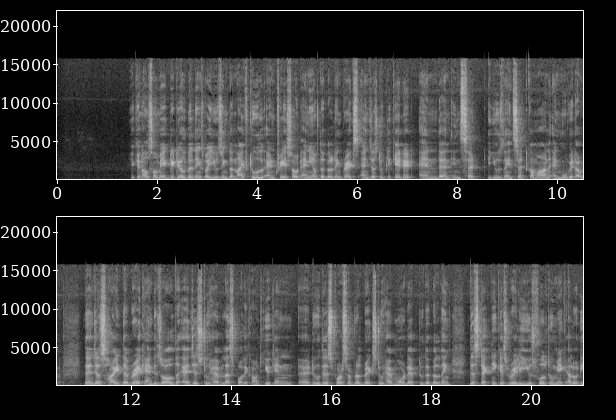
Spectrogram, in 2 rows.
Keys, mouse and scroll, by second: 4.7 scroll down 1, 4.9 shift+middle click, 5.3-5.6 scroll up 1, 5.6 right click, 5.9 shift+d, 6.5 o, 6.7 o, 6.8 i, 7.8 middle click, 8.0 g, 8.7-9.4 middle drag, 9.4-10.1 scroll up 1, 10.1 ctrl+KP_Add, 11.0 h, 11.3 right click, 11.5 x, 12.1 alt+h, 12.3-12.8 scroll down 4, 12.4 middle click, 12.6 Tab, 12.8 shift+middle click, 13.4-13.9 shift+middle drag, 13.9-14.2 scroll up 5, 14.2-14.9 right drag, 14.9 ctrl+KP_Add, 15.3 scroll down 3, 15.4 shift+d, 15.7-16.2 shift+middle drag, 16.2 g, 16.6 shift+middle click, 17.0 g, 17.3 g, 17.6 middle click, 17.9 Tab, 18.0 middle drag, 18.2 scroll down 4, 18.4-18.8 shift+middle drag, 18.8 scroll up 2, 18.9 Tab, 19.0 middle click, 19.4 shift+d, 19.8 middle click, 19.9-20.6 scroll up 2, 20.6 g, 20.8 scroll down 3, 20.9 shift+middle click.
